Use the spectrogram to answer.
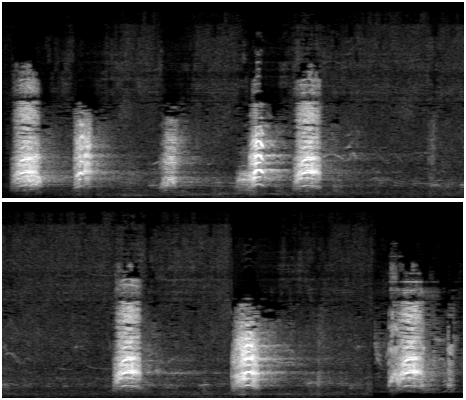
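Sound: grey heron call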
